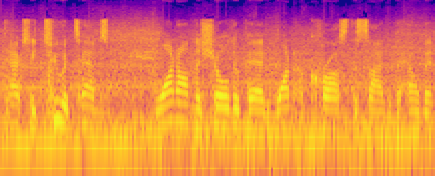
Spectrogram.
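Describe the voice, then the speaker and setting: A man's voice: a little high, brisk. A man, an officiating expert, explaining a ruling off the cuff and restating his key points. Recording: heavy background stadium noise.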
